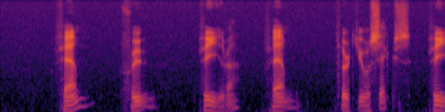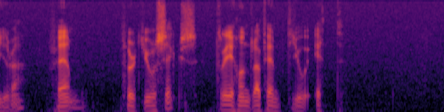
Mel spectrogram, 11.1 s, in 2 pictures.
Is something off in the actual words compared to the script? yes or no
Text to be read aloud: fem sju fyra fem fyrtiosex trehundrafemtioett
yes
